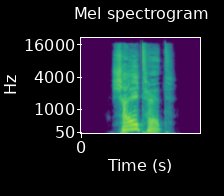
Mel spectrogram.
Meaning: inflection of schallen: 1. second-person plural preterite 2. second-person plural subjunctive II
- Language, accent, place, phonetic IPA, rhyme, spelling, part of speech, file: German, Germany, Berlin, [ˈʃaltət], -altət, schalltet, verb, De-schalltet.ogg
